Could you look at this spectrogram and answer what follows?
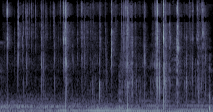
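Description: A Pokemon card booster pack wrapper is torn and crinkled open with a struggle, giving a steady run of close, loud crackling and ripping with sharp bursts of tearing throughout.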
